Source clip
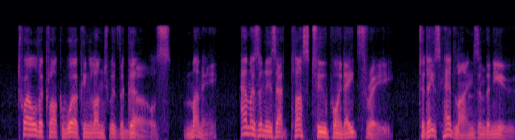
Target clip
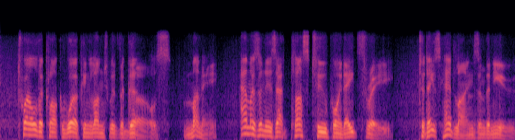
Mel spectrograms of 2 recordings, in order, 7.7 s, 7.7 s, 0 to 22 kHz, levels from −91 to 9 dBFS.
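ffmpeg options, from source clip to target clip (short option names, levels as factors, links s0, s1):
-filter_complex "[0:a]bandreject=f=640:w=13,asplit=2[s0][s1];[s1]acompressor=mode=upward:threshold=0.0316:ratio=2.5,volume=1[s2];[s0][s2]amix=inputs=2:normalize=0,equalizer=f=460:t=o:w=0.89:g=5" -ar 16000 -c:a pcm_mulaw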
